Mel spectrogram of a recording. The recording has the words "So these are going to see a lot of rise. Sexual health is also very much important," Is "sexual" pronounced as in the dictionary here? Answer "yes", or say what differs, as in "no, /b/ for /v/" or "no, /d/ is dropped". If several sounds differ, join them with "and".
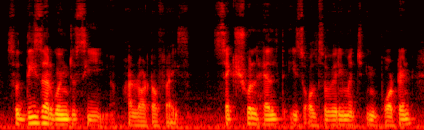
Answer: yes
